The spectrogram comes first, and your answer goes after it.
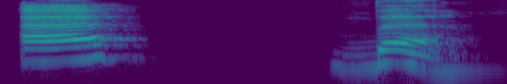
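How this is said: There is a pause between the two syllables. "boleh dijeda"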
